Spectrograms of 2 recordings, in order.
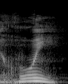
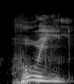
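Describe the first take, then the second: First: The ending does not rhyme with Caim. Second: The ending rhymes with Caim. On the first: It is the everyday form everyone understands. The speaker calls it wrong. "Falei ruim porque todo mundo entenda" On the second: It is the correct pronunciation. The speaker calls it right. "o certo da pronúncia é ruim. É só lembrar do irmão de Abel, que é Caim"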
